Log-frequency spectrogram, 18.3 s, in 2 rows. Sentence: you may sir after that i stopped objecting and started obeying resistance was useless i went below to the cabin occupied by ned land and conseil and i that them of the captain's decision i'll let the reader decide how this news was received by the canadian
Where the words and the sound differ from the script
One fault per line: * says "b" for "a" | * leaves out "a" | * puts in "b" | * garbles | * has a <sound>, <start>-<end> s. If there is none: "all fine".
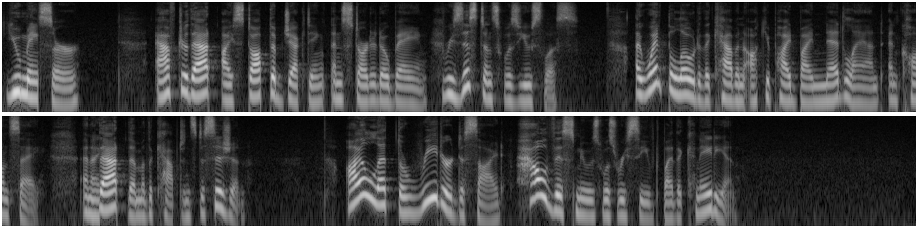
all fine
